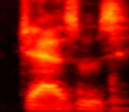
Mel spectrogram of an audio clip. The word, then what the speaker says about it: JASSM: There's been some reports about JASSMs, if I'm pronouncing that correctly. Yeah, the last question, yes, JASSMs. Yeah, you're pronouncing it correctly.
